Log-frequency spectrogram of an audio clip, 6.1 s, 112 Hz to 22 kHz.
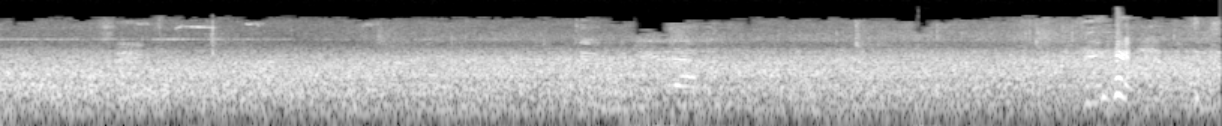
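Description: Airbus A380-800 jet engines at landing power as the airliner flares low over the runway, a steady even jet rumble.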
